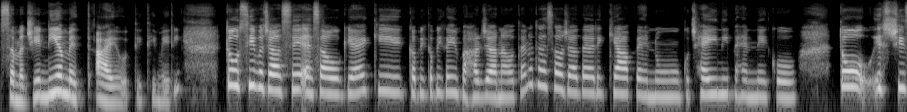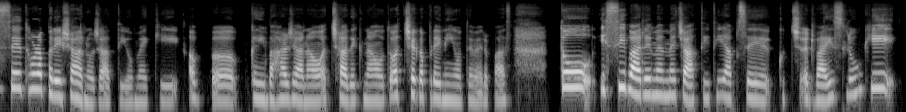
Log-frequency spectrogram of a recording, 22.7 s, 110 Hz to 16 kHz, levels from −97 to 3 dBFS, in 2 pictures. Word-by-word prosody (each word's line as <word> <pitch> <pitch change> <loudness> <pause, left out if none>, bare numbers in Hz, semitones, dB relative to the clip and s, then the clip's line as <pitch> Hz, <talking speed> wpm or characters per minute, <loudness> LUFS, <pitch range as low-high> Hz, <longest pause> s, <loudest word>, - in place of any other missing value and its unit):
समझिए 205 +1 0
नियमित 230 -3 +3
आय 180 -4 +6
होती 170 +1 -12
थी - - -13
मेरी, 300 - -11 0.6
तो 365 0 +5
उसी 355 +1 +4
वजह 310 -4 +5
से 300 +1 0
ऐसा 265 +1 +3
हो 250 -1 +3
गया 255 0 0
है 280 +2 0
कि 280 -2 -4
कभी-कभी 255 +1 -5
कहीं 270 0 -3
बाहर 225 -1 -2
जाना 220 -1 +1
होता 220 +5 -6
है - - -6
ना 375 - -6
तो 370 - -1
ऐसा 340 -1 -2
हो 305 - +2
जाता 270 -2 -2
है 265 - 0
अरे 260 0 -9
क्या 260 -2 +3
पहनूँ 225 -2 -6
कुछ 235 0 -7
है 245 - +4
ही 250 0 -1
नहीं 250 0 -4
पहनने 225 -2 -7
को, 215 -1 -5 0.5
तो 345 +6 +4
इस 305 -1 +1
चीज़ 320 -1 +1
से 320 -1 +1
थोड़ा 310 0 +4
परेशान 220 -5 +1
हो 165 - -7
जाती 175 +2 -6
हूँ 175 0 -12
मैं 175 -1 -11
कि 175 -1 -12
अब - - -2
अ, 185 -2 -3 0.2
कहीं 200 -3 -5
बाहर 200 +1 -2
जाना 185 -2 -2
हो, 185 +1 0
अच्छा 200 -2 +1
दिखना 185 0 -8
हो 185 0 -3
तो 190 - -5
अच्छे 235 +1 +3
कपड़े 215 -2 -3
नहीं 195 -1 -7
होते 180 - -10
मेरे 90 0 -9
पास, 95 0 -7 0.6
तो 335 +6 +6
इसी 330 +3 +2
बारे 245 -4 +7
में 240 -1 -2
मैं 235 0 -4
चाहती 205 -3 +1
थी 230 - -7
आपसे 205 +1 -4 0.3
कुछ 205 -1 -4
एडवाइस 190 +3 -1
लूँ 255 +4 -5
कि 320 +5 +1
230 Hz, 200 wpm, -23 LUFS, 200-280 Hz, 0.6 s, बारे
